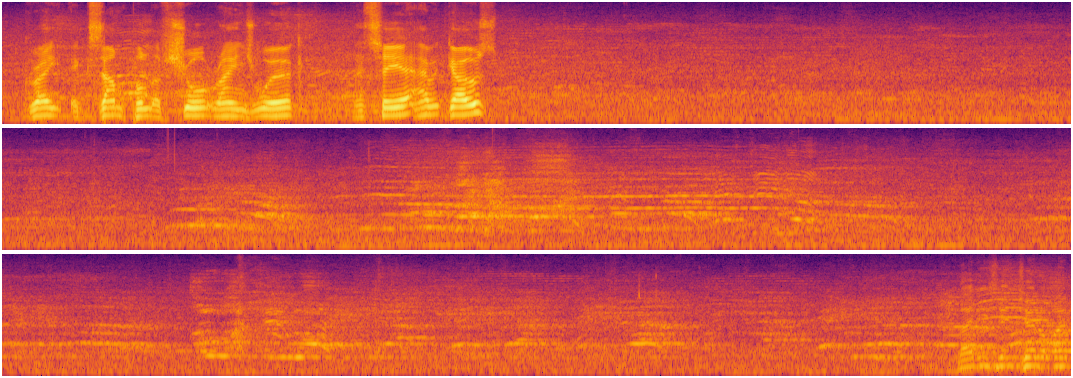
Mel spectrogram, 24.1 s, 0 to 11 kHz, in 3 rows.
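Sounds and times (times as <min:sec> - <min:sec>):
crowd murmur: 0:00.0 - 0:24.0.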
